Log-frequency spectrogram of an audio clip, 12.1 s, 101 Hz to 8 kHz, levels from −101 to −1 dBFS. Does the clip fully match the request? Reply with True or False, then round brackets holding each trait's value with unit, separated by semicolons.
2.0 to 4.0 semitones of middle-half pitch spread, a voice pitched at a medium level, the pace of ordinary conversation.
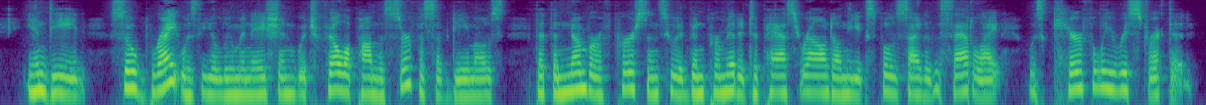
True (3.0 semitones; 165 Hz; 175 wpm)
